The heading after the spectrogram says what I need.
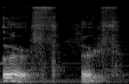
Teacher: você não precisa fazer uso das cordas vocais é como se fosse um sopro uma espécie de F sem acompanhamento da vocal · O TH no final dessa palavra, ele é um som não vociferado.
